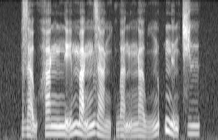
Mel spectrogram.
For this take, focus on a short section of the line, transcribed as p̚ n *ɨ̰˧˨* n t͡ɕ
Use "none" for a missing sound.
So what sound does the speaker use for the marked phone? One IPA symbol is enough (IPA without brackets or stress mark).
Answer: ɨ̰˧˨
